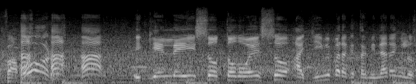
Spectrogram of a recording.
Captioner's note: laugh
